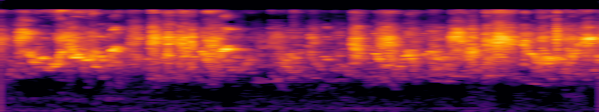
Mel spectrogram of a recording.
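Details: Budgerigars in a lively group, short bright chirps and squeaky twitters tumbling over one another in quick succession, steady and continuous.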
